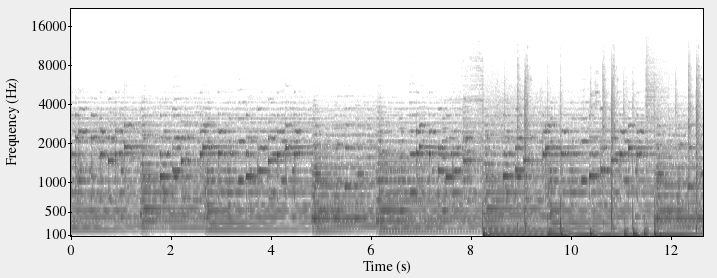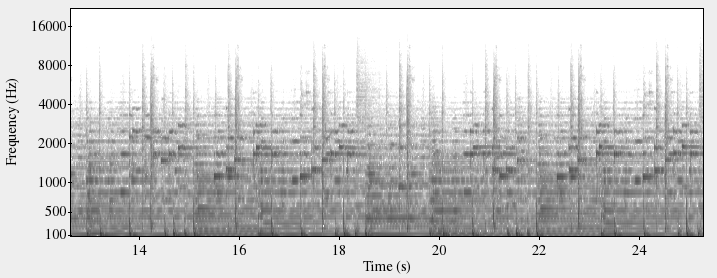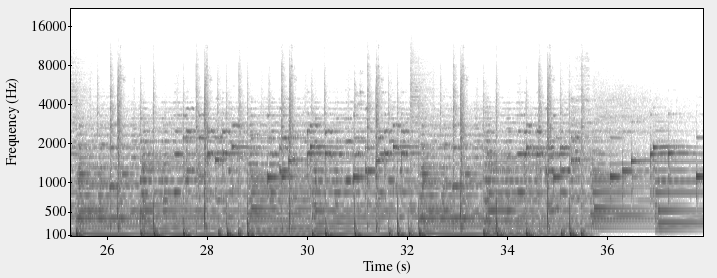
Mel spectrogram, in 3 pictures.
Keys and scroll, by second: 0.3 space, 17.8 space, 20.5 ctrl+c, 21.3 ctrl+v, 21.7 space, 28.9 space, 29.2 ctrl+s.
